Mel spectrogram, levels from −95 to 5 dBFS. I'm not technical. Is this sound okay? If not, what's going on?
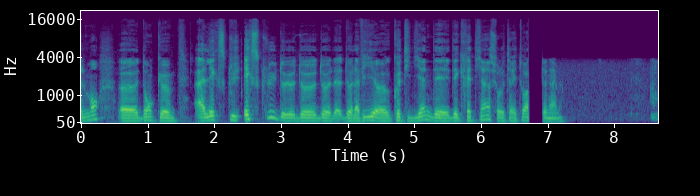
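No. At 6.72 s, after "chrétiens sur le territoire", the input likely switched to a poorer device: a brief gap, then muffled, duller speech with faint new background noise.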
